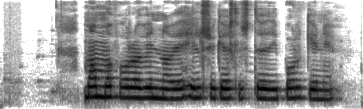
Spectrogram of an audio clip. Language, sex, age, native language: Icelandic, male, 11, Icelandic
